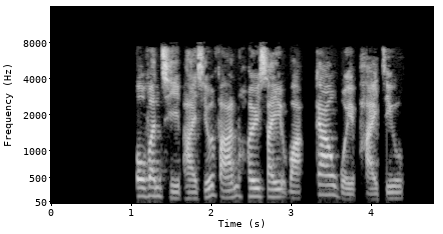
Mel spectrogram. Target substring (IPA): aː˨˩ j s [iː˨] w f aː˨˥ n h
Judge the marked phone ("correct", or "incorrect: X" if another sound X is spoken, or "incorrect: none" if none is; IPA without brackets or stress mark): incorrect: iː˨˥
